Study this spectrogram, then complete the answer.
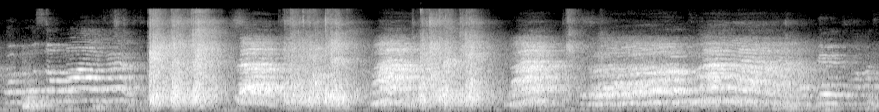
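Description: A classroom of standing students led by their teacher in the 'tepuk semangat' spirit clap, with bursts of rhythmic clapping and thumps mixed with chanting voices over several seconds.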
